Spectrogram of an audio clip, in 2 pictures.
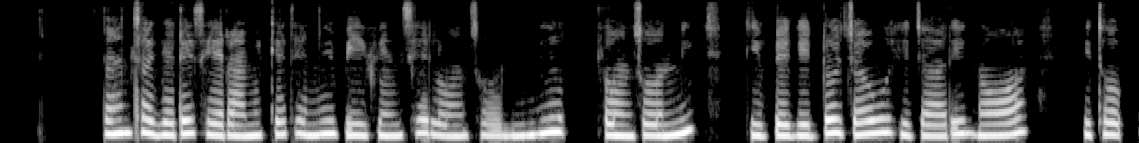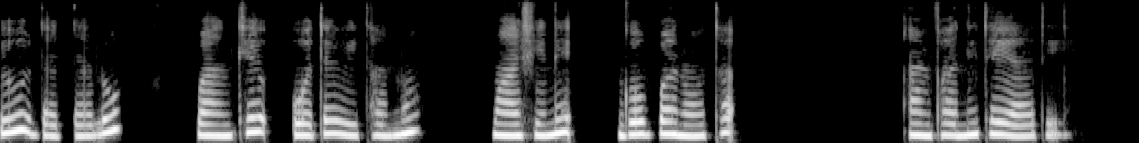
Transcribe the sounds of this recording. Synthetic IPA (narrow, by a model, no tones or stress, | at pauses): lɐnt͡ʃːɐɡɛd̪ɛseːɾamɪkːɛt̪ɛnːɛbiːfɪnsɛ | lɔnsonːɪ | ɡ̥ɪbːɛɡɪd̪ːɔd͡ʒɐwʊhɪd͡ʒaːɾɪnɔwaː | ʔɪt̪oːpʼːɪjud̪ɐd̪ɐlʊ | bɐŋkʰːɛ | wɔt̪ʼɛwɪt̪ʰɐnːɔ | maːʃɪnɛ | ɡɔbːɐnoːt̪ɐ | ʔɐnfɐnɪt̪ɛjaːt̪eː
